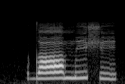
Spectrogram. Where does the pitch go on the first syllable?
rising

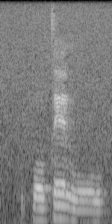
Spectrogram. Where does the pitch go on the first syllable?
low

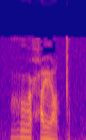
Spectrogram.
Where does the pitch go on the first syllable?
high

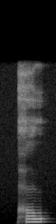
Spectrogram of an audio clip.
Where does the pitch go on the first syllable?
low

